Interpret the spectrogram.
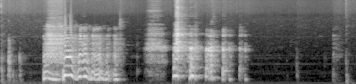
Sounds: Laughter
